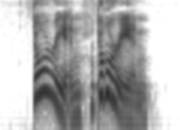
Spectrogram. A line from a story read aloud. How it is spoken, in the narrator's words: she cried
